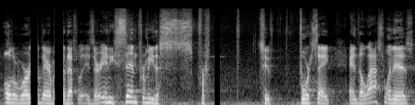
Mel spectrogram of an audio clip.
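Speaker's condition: Stuttering; lifelong stutter, used interpreter scout, also a stutterer, on Africa mission trip; rough time with scripture reading; gets stuck on words, stutters when preaching, rough time reading scripture aloud; repeated sounds

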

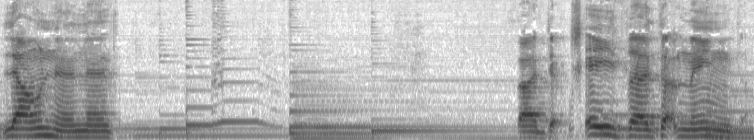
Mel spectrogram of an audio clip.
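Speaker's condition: Cerebral palsy

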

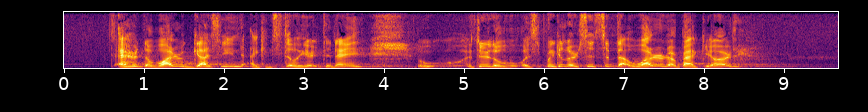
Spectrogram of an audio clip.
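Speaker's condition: Cerebral palsy, mild; hand tremor

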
